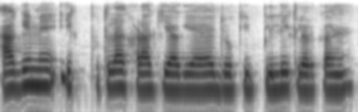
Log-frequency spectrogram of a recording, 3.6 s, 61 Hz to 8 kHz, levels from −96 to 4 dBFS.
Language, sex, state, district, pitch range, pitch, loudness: Hindi, male, Jharkhand, Deoghar, 160-180 Hz, 165 Hz, -20 LUFS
